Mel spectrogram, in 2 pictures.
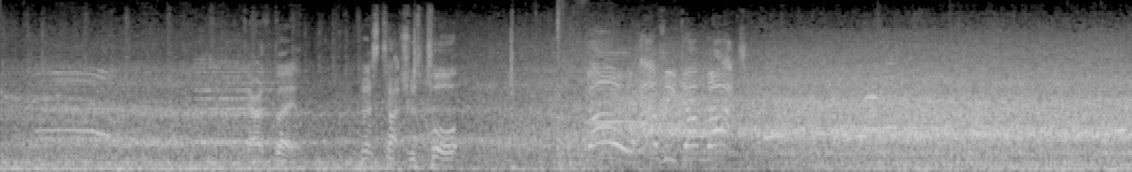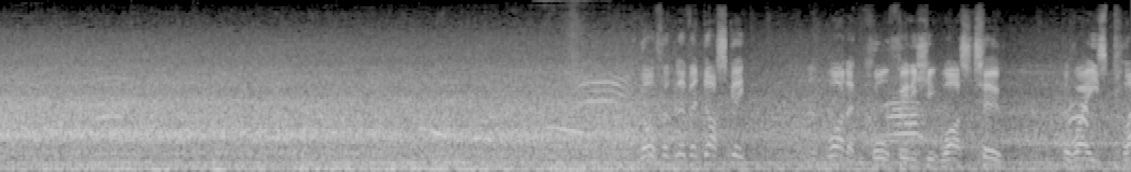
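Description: A large stadium crowd roars and cheers, swelling loudly for a while before settling.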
